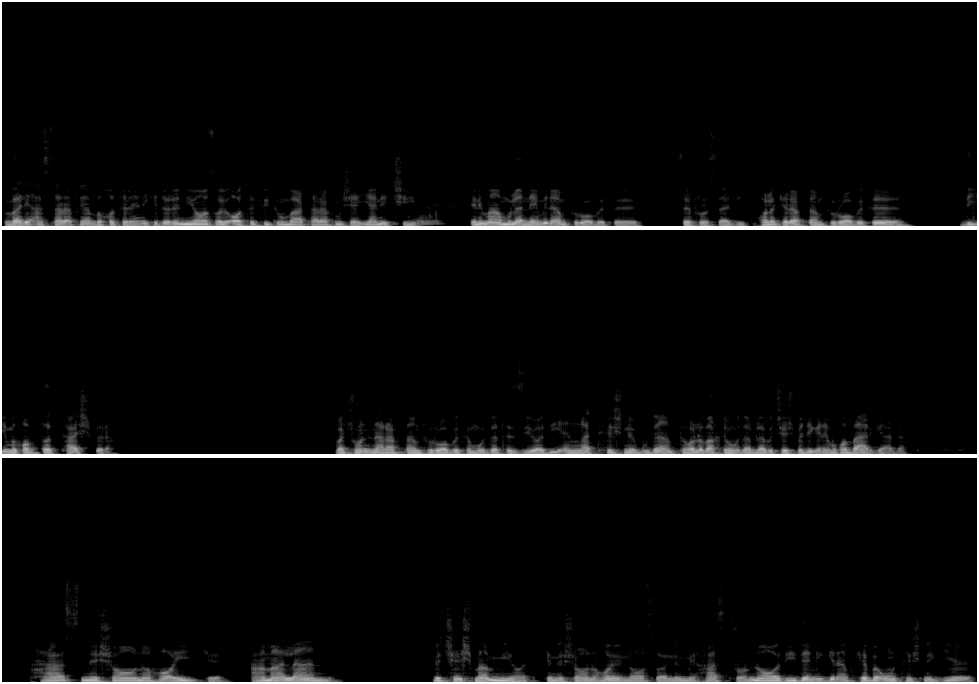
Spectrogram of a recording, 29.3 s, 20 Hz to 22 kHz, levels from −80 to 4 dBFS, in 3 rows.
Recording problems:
muffled; very; fading above 1 kHz

